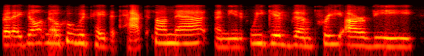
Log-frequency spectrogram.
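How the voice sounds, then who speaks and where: A woman's voice: mid-range voice, normal speed. A middle-aged or older woman from Michigan, a caller politely asking questions in a conversational style. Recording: dull lo-fi phone call audio.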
